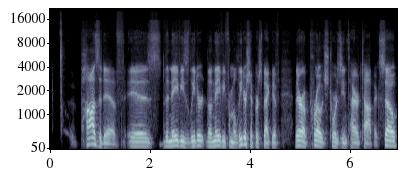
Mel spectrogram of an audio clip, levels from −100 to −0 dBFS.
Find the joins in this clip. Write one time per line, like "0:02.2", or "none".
0:02.3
